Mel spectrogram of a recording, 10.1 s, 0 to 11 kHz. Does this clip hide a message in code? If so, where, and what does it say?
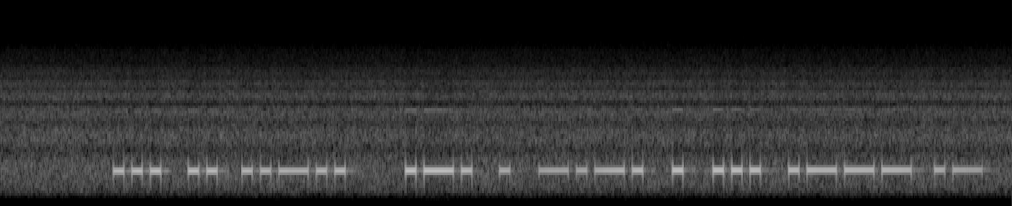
Yes: Morse code (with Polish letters) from 1.1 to 9.9 s, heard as a keyed tone, hand-sent with a paddle, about 13 wpm, 590 Hz, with radio static and fading. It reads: SIĘ RECESJA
